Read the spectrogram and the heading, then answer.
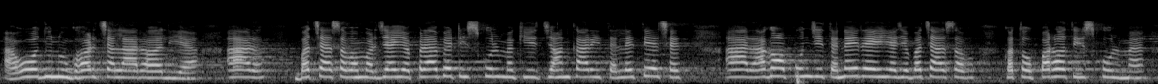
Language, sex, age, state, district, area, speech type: Maithili, female, 30-45, Bihar, Supaul, rural, spontaneous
